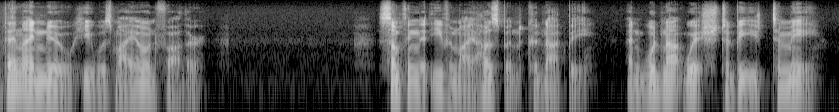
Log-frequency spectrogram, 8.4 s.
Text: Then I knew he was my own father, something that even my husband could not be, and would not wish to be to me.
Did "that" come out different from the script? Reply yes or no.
no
